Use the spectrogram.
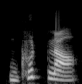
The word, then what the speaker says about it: گھٹنا: گھٹنا, knee. گھٹنا, knee. One more time. گھٹنا. So it is gaf and you're adding it with he, and it becomes gh, gh.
